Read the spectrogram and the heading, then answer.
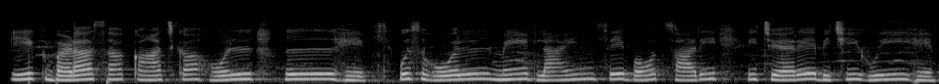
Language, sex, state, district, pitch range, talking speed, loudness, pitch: Hindi, female, Maharashtra, Nagpur, 210-245 Hz, 120 wpm, -26 LUFS, 235 Hz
